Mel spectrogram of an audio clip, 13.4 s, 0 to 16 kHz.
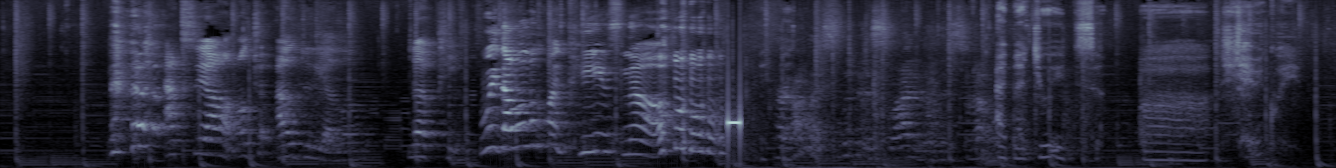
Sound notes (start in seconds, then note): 6.5 laughs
